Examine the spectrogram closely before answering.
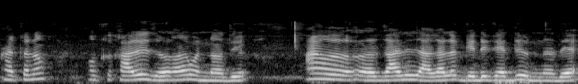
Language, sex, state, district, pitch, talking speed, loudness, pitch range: Telugu, female, Andhra Pradesh, Annamaya, 205 Hz, 115 wpm, -14 LUFS, 190-230 Hz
